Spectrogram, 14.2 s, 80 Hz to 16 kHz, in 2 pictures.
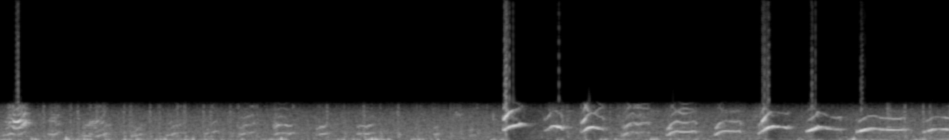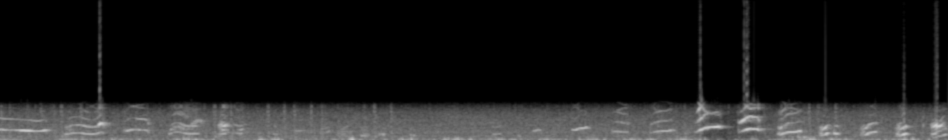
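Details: Litter of 3-week-old Border Collie puppies playing in their whelping box, fussy from heat and tiredness: dense overlapping whines and squeals, some bending upward then down, mixed with thumps and low rumbling handling noise.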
